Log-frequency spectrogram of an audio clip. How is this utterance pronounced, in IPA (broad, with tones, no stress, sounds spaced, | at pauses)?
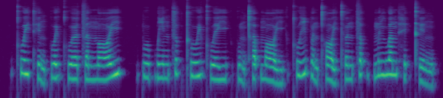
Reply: kʷʰ e˧ j t̪ʰ ɪ˨˩ ŋ kʷ ɐ˨˧ j kʷʰ œː˨ t͡s ɐ˨ n n̪ ɔː˨˥ j | p uː˨ p̚ w iː˨ n t͡s ʊ˧ k̚ t̪ʰ uː˨˧ j kʷʰ e˨ j | kʷ ɐ˨˩ m kʰ ɐ˨ p̚ m ɔː˨˩ j | kʷʰ iː˨˥ p ɵ˨˩ n t̪ʰ ɔː˨˩ j t̪ʰ ɵ˨ n t͡s ɐ˥ p̚ ɐ˧ p̚ m ɪ˥ ŋ w ɐ˥ n h ɪ˧ k̚ t̪ʰ ɪ˨˩ ŋ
